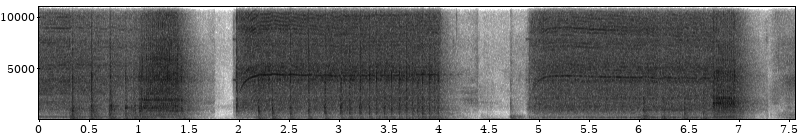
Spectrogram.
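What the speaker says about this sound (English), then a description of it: "Bennett, it makes this hole right here so we can put the screw in and hold it in the right spot" A power drill bores screw holes in a wooden sauna bench frame in three loud bursts of whirring and grinding, with short pauses between them and no talking.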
